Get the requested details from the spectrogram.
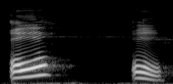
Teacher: इनका होगा स्थान कंठ ओष्ठ कंठोष् ठीक है और इनका जो वर्ण का नाम होगा कंठोष्ठीय व हलंत।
